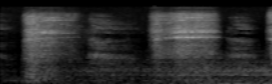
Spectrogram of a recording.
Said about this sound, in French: Souffler, c'est prendre le mal, c'est caresser, quoi. Souffler, c'est ça.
